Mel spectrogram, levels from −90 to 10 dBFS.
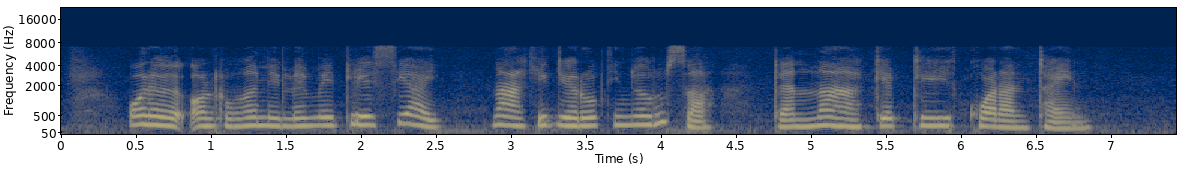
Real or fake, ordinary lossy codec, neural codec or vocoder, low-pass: fake; none; codec, 24 kHz, 1 kbps, SNAC; 7.2 kHz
